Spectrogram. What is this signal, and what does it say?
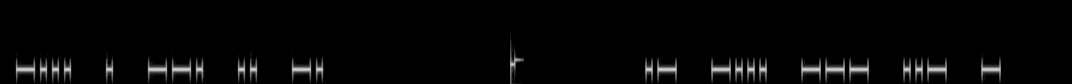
Morse code, heard as a keyed tone, about 20 wpm, spaced as for 14 wpm, 690 Hz. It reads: BEGIN ABOUT
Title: 2x Character Spacing - Top 300 Words - 20wpm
